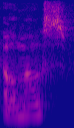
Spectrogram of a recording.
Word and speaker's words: Omos: He's called the Giant Omos. Omo. The Giant Omo. S is silent.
